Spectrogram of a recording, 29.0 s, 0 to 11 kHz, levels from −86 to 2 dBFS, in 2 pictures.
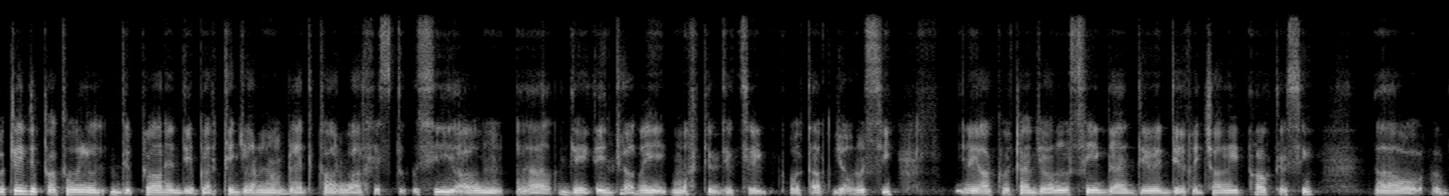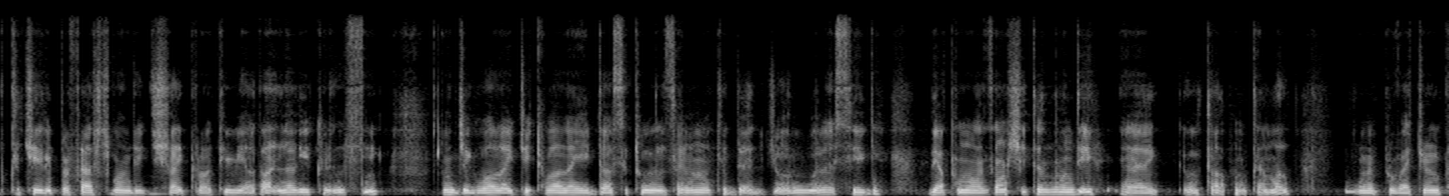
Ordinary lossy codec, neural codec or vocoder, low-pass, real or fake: none; codec, 32 kHz, 1.9 kbps, SNAC; 9.9 kHz; fake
